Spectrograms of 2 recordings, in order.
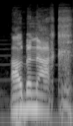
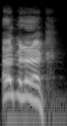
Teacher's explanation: it's more of a CH sound, not like cheese, but more like a throaty, angry cat hiss noise.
